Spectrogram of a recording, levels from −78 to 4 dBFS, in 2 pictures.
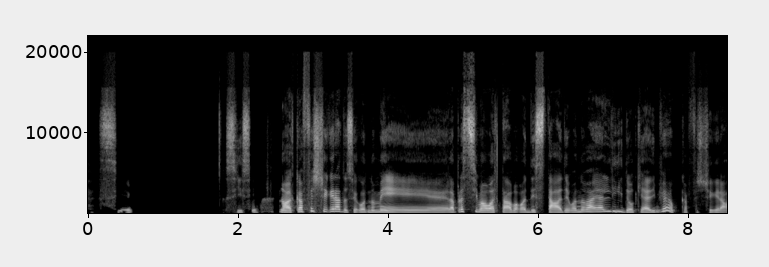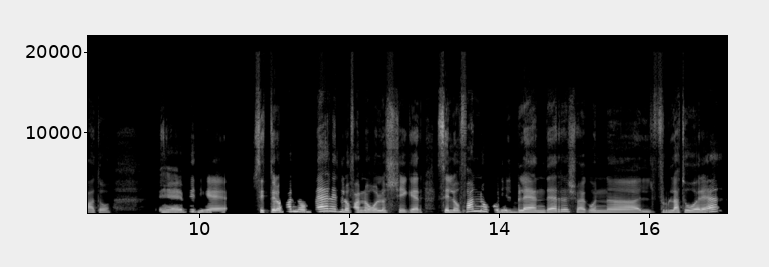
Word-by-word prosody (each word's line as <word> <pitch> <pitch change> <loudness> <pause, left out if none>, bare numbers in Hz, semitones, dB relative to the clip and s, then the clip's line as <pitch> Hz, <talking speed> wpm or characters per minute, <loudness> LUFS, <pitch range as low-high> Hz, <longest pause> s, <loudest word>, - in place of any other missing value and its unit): Sì. 450 - -5 1.2
Sì, 165 - -4
sì. 150 -2 -1 0.3
No, 205 -4 +5
il 185 - +5
caffè 245 +5 +1
shakerato 275 -5 +1
secondo 175 +2 -1
me 145 -7 -3
la 175 +2 +1
prossima 255 -3 +5
volta 200 -2 +3
po 190 0 -1
d'estate 180 -5 +5
quando 205 +4 -3
vai 235 0 +2
al 250 - -1
Lido, 265 -11 -4
chiedi: 165 -2 -2
"Mi - - -13
fai 315 +5 -1
un - - -5
caffè 145 0 -16
shakerato?" 145 +1 -6 0.6
Eh 155 -1 -4
e 160 - -6
vedi 195 -8 -7
che, 150 -1 -1 0.3
se 185 -1 -4
te 215 - +5
lo 215 - +5
fanno 265 -5 +1
bene, 285 +5 +5
te 235 - -4
lo 205 - +2
fanno 190 -2 0
con 185 0 0
lo 185 - -1
shaker. 165 -3 -3 0.2
Se 200 - +2
lo 200 +1 -1
fanno 275 +4 +2
con 220 -3 -5
il 200 -3 -3
blender, 185 +5 +1
cioè 175 -7 -4
con 175 0 -7 0.5
il 80 -1 -12
frullatore, 190 +3 0
190 Hz, 170 wpm, -23 LUFS, 165-230 Hz, 1.2 s, No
